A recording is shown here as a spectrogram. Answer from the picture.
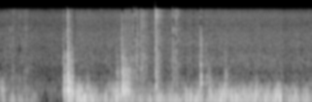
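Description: A sharp knock about a second in, then several lighter clicks and knocks over a low rumble: handling noise as a freshly landed traíra is held and moved about in an aluminium fishing boat.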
